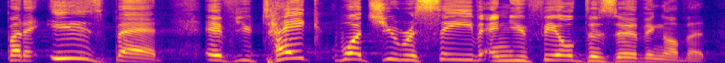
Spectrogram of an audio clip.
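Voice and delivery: ordinary talk

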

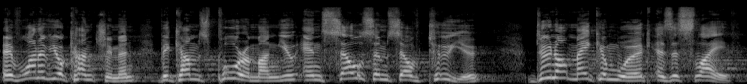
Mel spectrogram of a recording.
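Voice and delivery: emphatic, projected pulpit reading; measured Bible reading with weighted key words; scripture reading. Acted. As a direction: read the verses out to a congregation. Reads scripture aloud to congregation.

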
